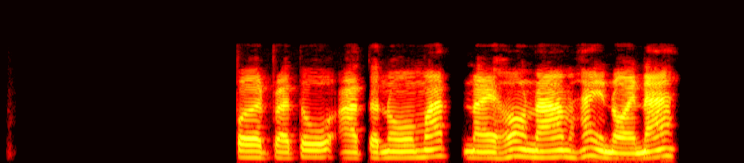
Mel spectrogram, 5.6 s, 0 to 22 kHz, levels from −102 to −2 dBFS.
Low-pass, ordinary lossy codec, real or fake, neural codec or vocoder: 7.2 kHz; none; real; none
